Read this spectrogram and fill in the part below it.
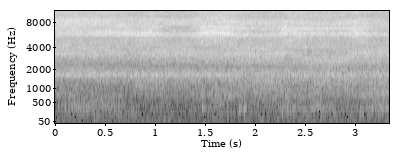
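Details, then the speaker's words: Craftsman self-propelled mower, 6.5 hp Briggs & Stratton, leak-down test at 50–60 psi holding only about 30: steady high airy hiss, no engine beat, air escaping past the head gasket; exhaust valve also leaking, rings only slightly. Head gasket leak, causing low compression. "definitely a leak coming from the head gasket"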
